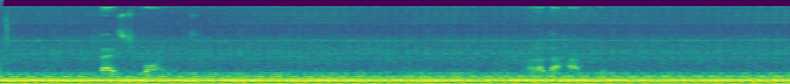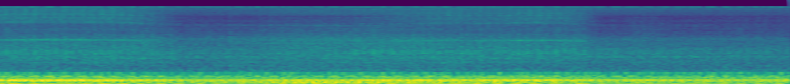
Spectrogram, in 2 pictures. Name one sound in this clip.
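A truck engine hums low and steady.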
